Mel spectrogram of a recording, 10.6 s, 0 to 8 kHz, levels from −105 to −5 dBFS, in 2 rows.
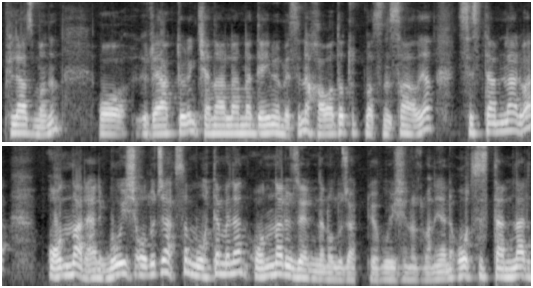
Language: Turkish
